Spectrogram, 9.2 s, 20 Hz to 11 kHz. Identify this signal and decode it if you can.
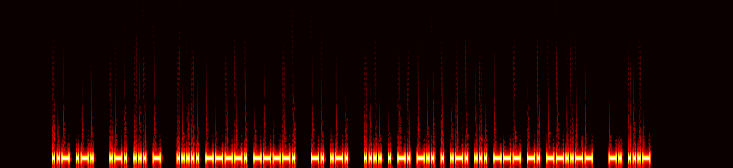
Morse code, heard as a keyed tone, about 40 wpm, 700 Hz. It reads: UR RST 599 NR HENDERSON, NV
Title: Practice QSO - Exchange 1 - Beginning - 40wpm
